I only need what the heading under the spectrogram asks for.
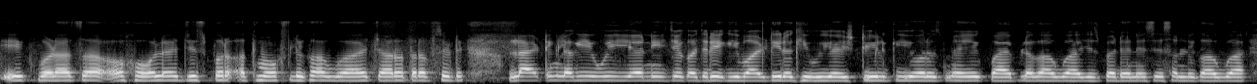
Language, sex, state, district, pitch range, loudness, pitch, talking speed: Hindi, male, Uttar Pradesh, Jyotiba Phule Nagar, 175-185 Hz, -13 LUFS, 185 Hz, 190 wpm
